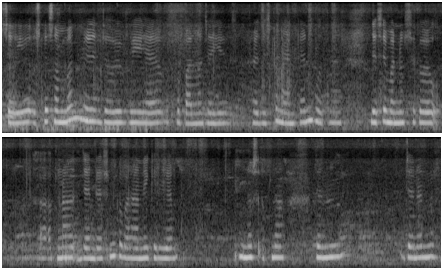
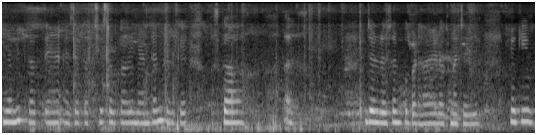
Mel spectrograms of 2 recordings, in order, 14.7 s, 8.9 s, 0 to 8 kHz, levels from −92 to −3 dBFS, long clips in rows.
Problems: constant background noise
